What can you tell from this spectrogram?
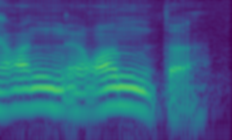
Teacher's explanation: چوتھا اور آخری قاعدہ یہ ہے کہ اگر میم ساکن کے بعد نہ میم ہو اور نہ اس کے بعد با ہو تو وہاں پھر میم کا اظہار ہوگا، یعنی میم اپنے مخرج سے بغیر غنہ ظاہر کی کہ اس کو پڑھا جائے گا۔ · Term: اظہار شفوی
